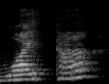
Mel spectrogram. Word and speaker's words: Waitara: We've got Waitara, so that's similar to kaipara. We're pronouncing all the sounds there.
